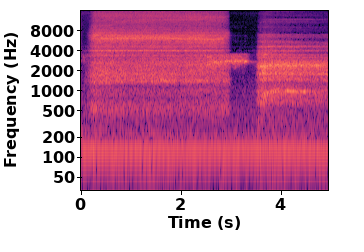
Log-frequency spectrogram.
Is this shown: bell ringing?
no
